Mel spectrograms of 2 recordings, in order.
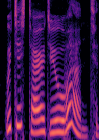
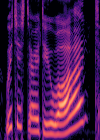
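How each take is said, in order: First: The voice falls at the end. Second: The voice rises at the end. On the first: The speaker calls it right. "내려야 됩니다" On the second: The speaker calls it wrong. "아니고"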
